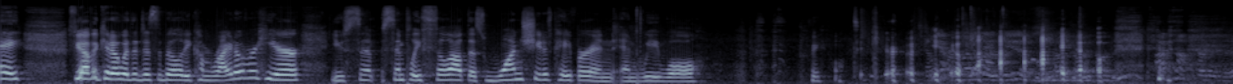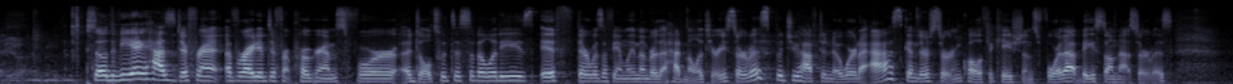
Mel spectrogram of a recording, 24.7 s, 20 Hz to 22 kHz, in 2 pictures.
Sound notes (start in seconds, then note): 8.6 laughter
